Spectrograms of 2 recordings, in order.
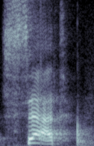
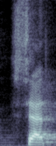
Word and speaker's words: Set: But his brother, Set, it's pronounced Seth, okay, but it's spelled Set.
